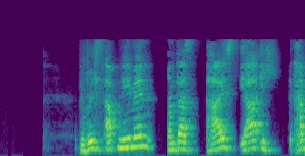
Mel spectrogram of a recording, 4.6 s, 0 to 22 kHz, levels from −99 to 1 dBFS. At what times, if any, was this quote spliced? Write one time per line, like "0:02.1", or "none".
none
